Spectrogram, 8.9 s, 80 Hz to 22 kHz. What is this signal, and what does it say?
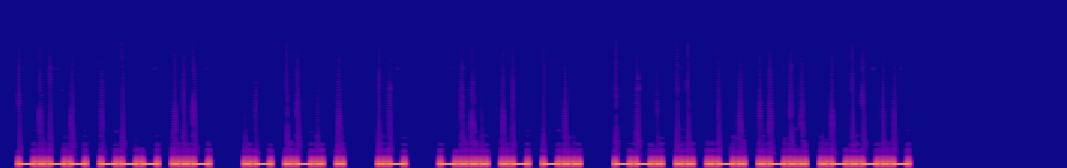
Morse code, heard as a keyed tone, about 28 wpm, 700 Hz. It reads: YOU ARE A BAD GIRL.
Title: Sentences from Top 700 Words 28wpm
